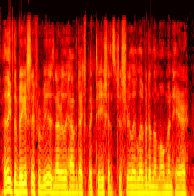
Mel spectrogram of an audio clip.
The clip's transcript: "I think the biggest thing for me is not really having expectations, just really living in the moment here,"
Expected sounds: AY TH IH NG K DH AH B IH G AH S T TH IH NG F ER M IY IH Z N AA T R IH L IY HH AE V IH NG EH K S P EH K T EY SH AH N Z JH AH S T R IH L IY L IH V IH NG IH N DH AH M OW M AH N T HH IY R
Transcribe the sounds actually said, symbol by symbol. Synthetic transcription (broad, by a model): AY TH IH NG K DH AH B IH G AH S T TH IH F ER M IY IH Z N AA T R IH L IY HH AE V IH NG EH K S P EH K T EY SH AH N Z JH AH S T R IH L IY L IH V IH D IH N DH AH M OW M AH N T HH IY R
